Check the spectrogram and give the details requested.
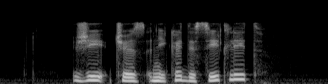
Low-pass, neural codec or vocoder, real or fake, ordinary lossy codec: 7.2 kHz; none; real; none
